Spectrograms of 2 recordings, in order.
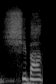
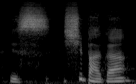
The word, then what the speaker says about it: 시바: 종의 이름이 뭐냐 며 여러분 발음을 잘 해야 되는데 잘 못하며 이름이 시바 것 은 유 씨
